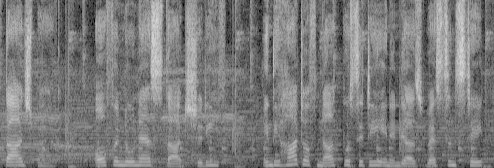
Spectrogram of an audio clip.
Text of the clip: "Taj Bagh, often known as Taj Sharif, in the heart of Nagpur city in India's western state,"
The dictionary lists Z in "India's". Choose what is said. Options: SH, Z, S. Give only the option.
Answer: Z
